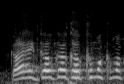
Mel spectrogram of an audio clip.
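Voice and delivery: loud, high go-go yelling; urging shout. Real, not acted. Coach sending players off, shouting loud and high. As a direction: get them moving now.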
